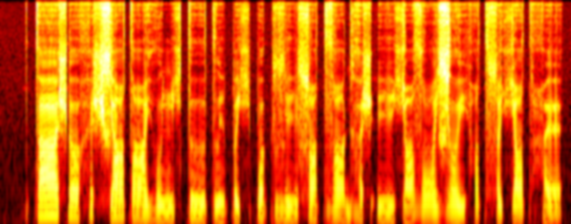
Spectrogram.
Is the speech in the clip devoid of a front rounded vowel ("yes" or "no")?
yes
